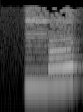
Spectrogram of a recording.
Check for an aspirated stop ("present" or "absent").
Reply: absent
